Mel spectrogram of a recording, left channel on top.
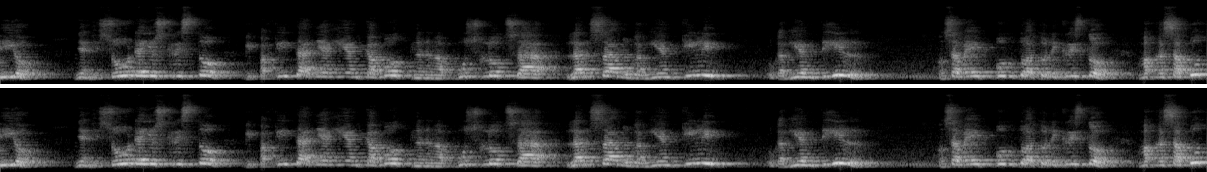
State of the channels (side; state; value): both; identical; correlation 1.00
